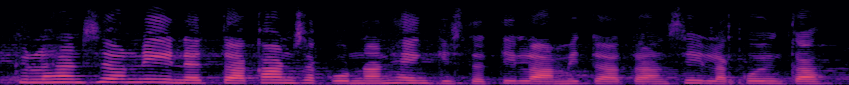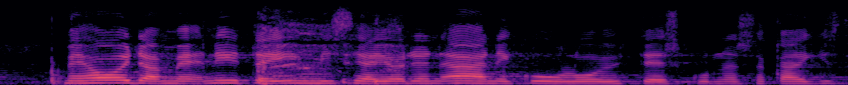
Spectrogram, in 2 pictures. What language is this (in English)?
Finnish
